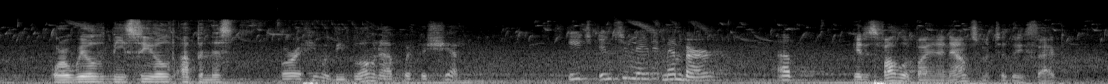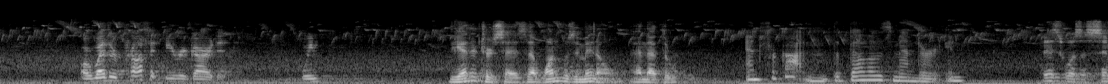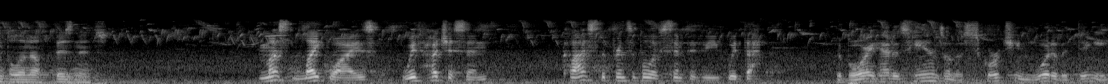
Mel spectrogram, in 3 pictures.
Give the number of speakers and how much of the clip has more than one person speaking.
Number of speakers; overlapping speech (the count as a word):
eight, no overlap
